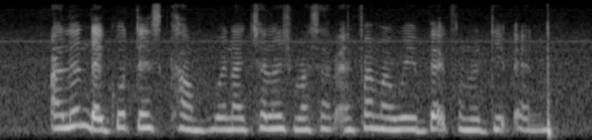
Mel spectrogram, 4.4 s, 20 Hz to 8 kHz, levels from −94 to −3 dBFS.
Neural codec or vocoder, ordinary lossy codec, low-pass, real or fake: none; none; 7.2 kHz; real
